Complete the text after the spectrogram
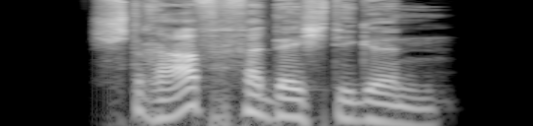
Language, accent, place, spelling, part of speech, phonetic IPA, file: German, Germany, Berlin, strafverdächtigen, adjective, [ˈʃtʁaːffɛɐ̯ˌdɛçtɪɡn̩], De-strafverdächtigen.ogg
- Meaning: inflection of strafverdächtig: 1. strong genitive masculine/neuter singular 2. weak/mixed genitive/dative all-gender singular 3. strong/weak/mixed accusative masculine singular 4. strong dative plural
